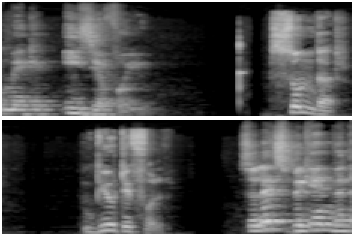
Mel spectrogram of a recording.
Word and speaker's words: सुंदर: I'm going to tell you how you can pronounce these hard words and don't worry, I'm going to make it easier for you. Sundar, beautiful. So let's begin with our first word, which is Sundar.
